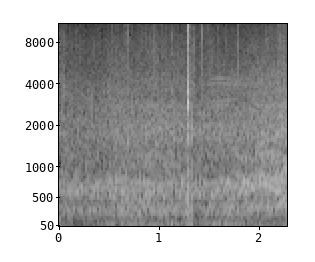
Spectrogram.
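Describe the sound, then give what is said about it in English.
A baseball stadium crowd cheers in a steady, sustained roar as right fielder Jose Bautista leaves the game, with one brief sharp crack cutting through midway and no clear voices standing out. “And listen to the crowd as Jose will leave.”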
